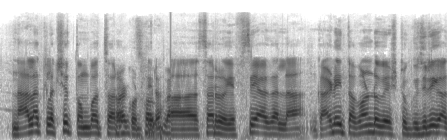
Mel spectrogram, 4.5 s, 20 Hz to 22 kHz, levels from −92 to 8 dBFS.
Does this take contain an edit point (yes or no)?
yes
